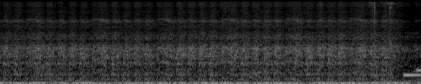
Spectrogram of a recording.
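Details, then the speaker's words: 2016 Ford F-150, about 20,733 miles, with check engine light and rough running. A relative compression test is cranking at wide open throttle with a loose, uneven rhythm. Cylinder 3 is 3% lower than the others: low-compression cylinder. "you hear we can hear that we have a compression issue on the car you can hear that or not"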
